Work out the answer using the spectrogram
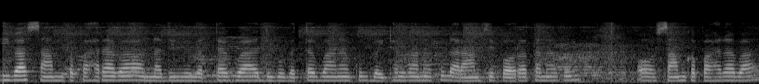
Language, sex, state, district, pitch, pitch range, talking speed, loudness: Bhojpuri, female, Uttar Pradesh, Gorakhpur, 180 Hz, 175-185 Hz, 215 wpm, -30 LUFS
